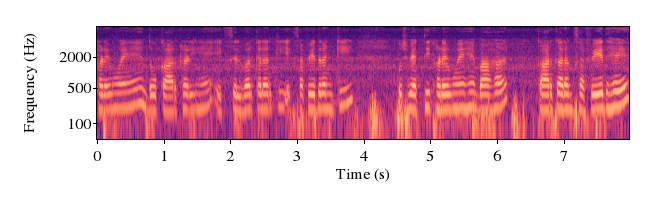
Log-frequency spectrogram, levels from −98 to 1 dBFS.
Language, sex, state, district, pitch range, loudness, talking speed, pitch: Hindi, female, Chhattisgarh, Sukma, 185-205 Hz, -19 LUFS, 195 wpm, 190 Hz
